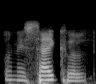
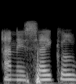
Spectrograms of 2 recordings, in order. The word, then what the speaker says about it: unicycle: I want an unicycle. Any unicycle will do. Close. We pronounce unicycle. Unicycle. Can you repeat unicycle?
